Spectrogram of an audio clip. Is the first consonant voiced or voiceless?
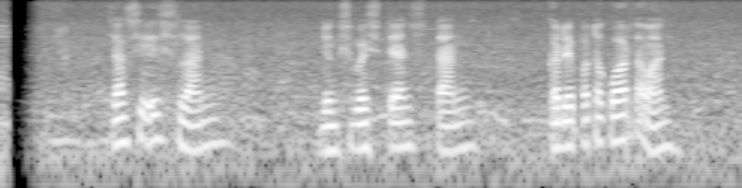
voiceless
